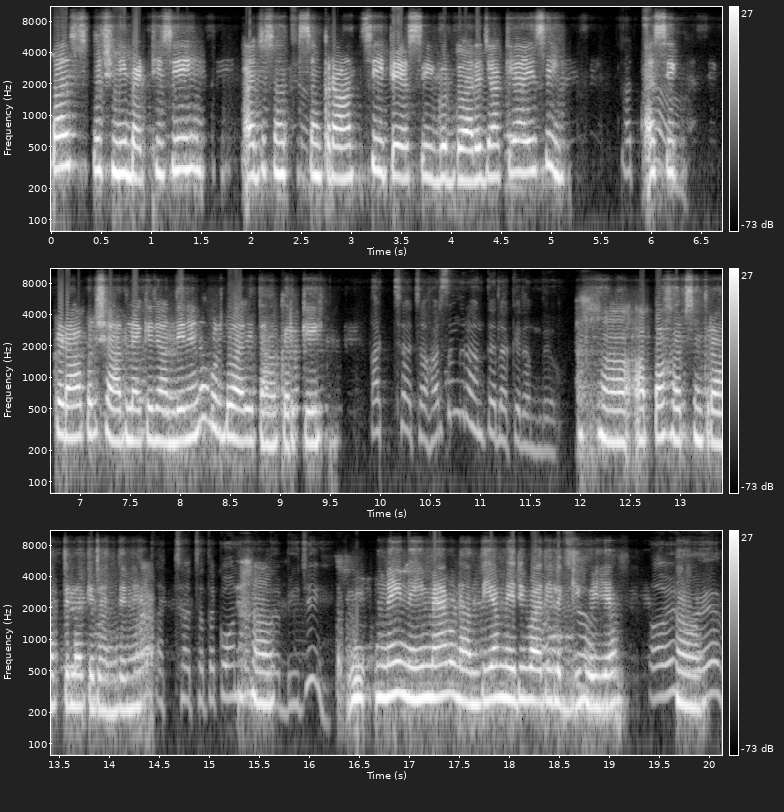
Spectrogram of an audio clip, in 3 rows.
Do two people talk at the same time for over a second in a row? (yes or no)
no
